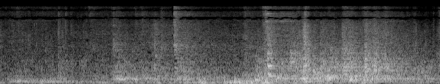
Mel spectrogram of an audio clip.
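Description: Vertical form-fill-seal packaging machine running with a steady low hum; from about a second in, a rushing pour of product dropping from the multihead weigher down the forming tube into the bag builds up, loudest near the end, with a few sharp knocks.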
